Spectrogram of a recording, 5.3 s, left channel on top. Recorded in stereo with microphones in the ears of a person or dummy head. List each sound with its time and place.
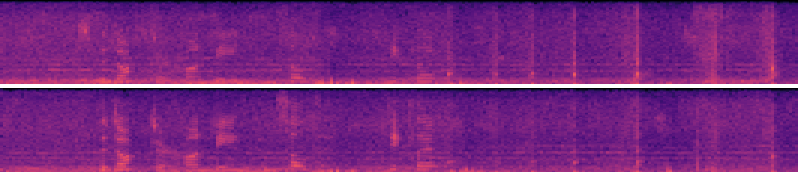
0.7 s a woman speaking: 15° right (ahead or behind), 1.3 m; by 2.9 s 25° right (ahead or behind), 2.5 m
3.0 s a whoosh: 40° left (ahead or behind), 0.8 m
